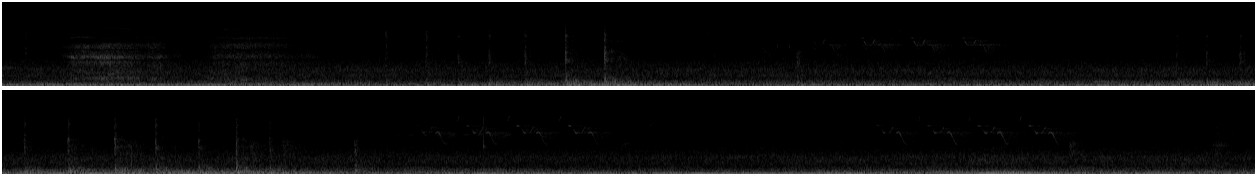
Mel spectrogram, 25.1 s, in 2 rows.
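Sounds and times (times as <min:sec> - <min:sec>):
steady low rumble: 0:00.0 - 0:05.6
songbird singing: 0:00.0 - 0:12.2, 0:15.7 - 0:25.0.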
